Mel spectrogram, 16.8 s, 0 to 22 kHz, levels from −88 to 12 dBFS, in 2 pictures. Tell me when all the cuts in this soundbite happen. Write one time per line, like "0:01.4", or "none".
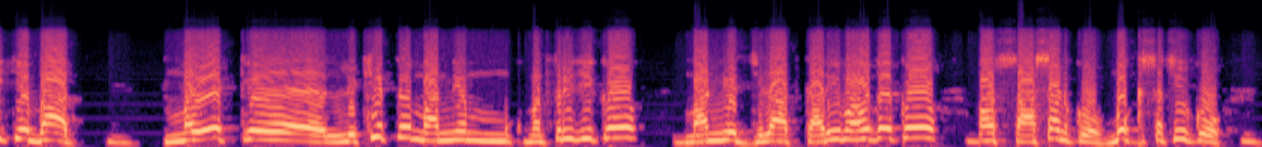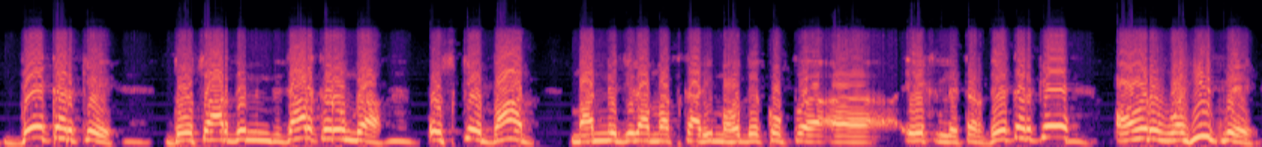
none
